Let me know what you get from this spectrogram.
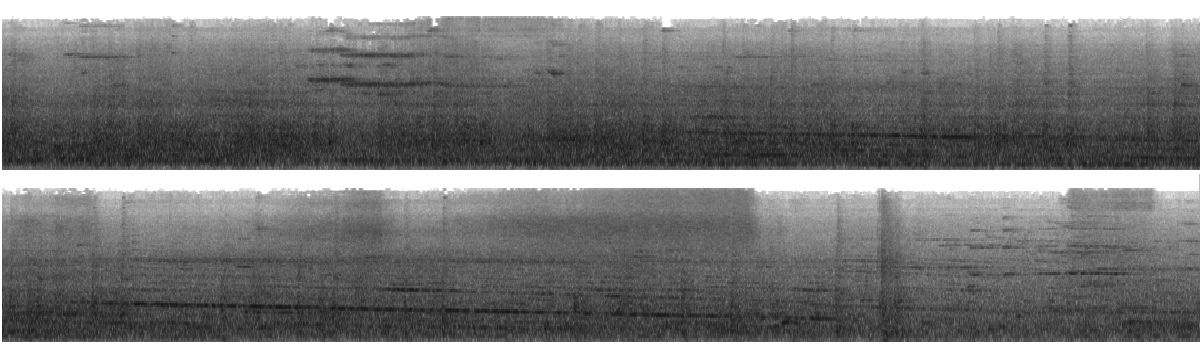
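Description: Haruka limited express electric train rolling slowly into a station: wheels rumbling over the rails with some wheel squeal, and a thin whine that falls steadily in pitch as the train slows. The sound eases a little near the end.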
